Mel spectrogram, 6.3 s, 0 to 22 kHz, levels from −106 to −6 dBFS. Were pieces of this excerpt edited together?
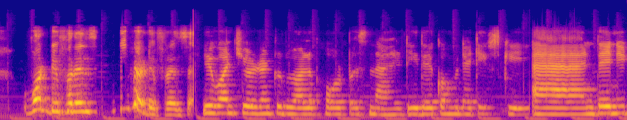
yes; 2 cuts; at 1.9 s, 5.3 s

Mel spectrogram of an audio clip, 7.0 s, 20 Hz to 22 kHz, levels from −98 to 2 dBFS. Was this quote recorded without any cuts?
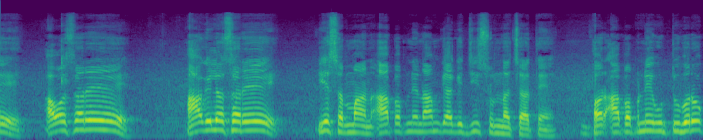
yes; 0 cuts

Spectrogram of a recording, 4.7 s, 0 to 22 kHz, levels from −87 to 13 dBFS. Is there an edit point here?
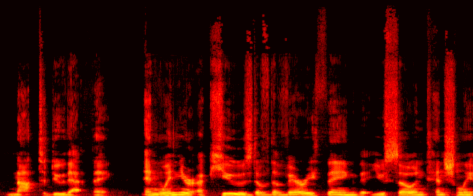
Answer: yes; 1 cut; at 1.2 s

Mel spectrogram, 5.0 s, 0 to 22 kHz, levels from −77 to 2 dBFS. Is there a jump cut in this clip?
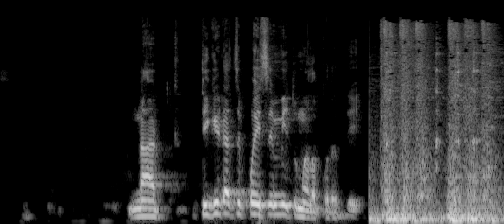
yes; 1 cut; at 3.7 s

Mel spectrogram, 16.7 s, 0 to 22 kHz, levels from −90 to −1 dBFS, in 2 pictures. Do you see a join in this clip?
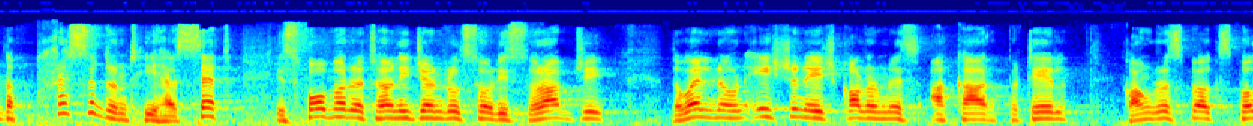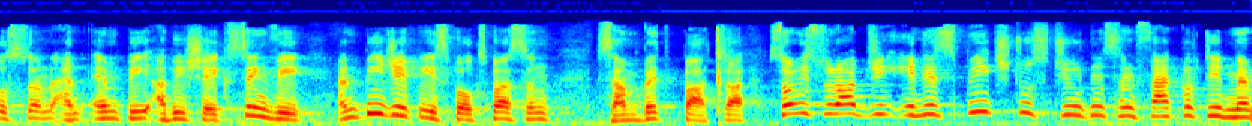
yes; 1 cut; at 4.4 s

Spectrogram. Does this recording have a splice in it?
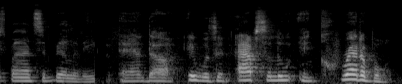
yes; 1 cut; at 1.0 s

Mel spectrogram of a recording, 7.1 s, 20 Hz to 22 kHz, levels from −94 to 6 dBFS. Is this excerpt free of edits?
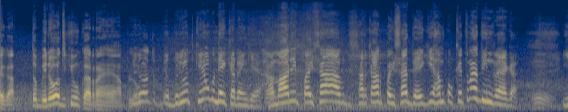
yes; 0 cuts

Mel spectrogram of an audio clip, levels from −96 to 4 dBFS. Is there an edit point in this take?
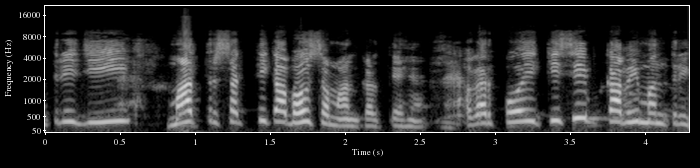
no; 0 cuts

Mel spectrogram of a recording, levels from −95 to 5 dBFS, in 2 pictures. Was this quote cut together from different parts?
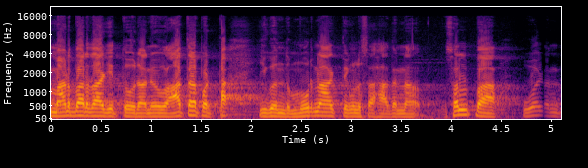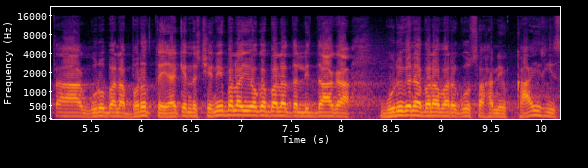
yes; 2 cuts; at 1.8 s, 4.8 s

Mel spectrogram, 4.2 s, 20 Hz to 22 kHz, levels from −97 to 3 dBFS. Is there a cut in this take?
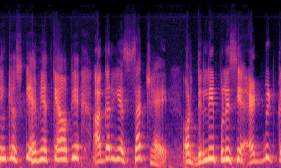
no; 0 cuts

